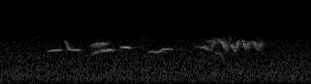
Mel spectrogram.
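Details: Common blackbird (Turdus merula) singing a phrase of low, mellow fluted whistles, then a quicker scratchy twitter, over a soft outdoor hiss.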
